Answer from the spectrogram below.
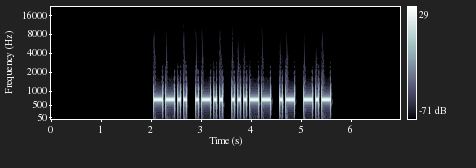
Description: Morse code, heard as a keyed tone, about 20 wpm, 700 Hz. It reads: ZL3AK
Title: DXCC-100 Call Signs - 5 Characters - Repeated 2x - 20wpm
